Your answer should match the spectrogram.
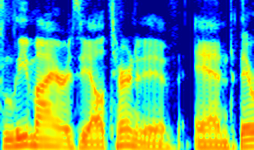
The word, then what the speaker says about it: Lemire: I didn't want to say the way people usually mispronounce it, which is Lee Meyer. I wanted to get you through it. So, it's Lee Meer is the alternative.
